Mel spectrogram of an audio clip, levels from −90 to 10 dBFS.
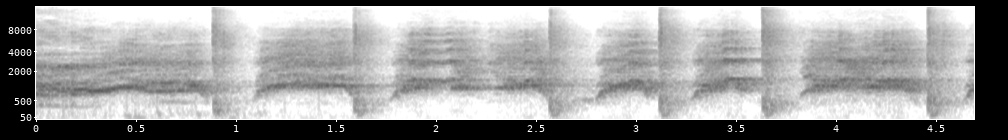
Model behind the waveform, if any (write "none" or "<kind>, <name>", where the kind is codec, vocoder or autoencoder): none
